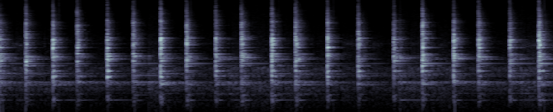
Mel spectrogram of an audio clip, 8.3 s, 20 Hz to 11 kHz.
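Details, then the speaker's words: Trued wheel of a 1939 Royal Enfield 500 Model J Bullet: twenty pings per side at nearly the same pitch, with a different note per side from different spoke lengths, showing even tension. "they're all pretty near not 100 exact but within a gnats i would say and on the other side a slightly different note because of a different length spoke of course 20 of them all play in pretty much the same note as well"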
